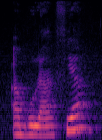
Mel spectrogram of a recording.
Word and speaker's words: ambulancia: Ambulancia, la même chose. La syllabe tonique, c'est la.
